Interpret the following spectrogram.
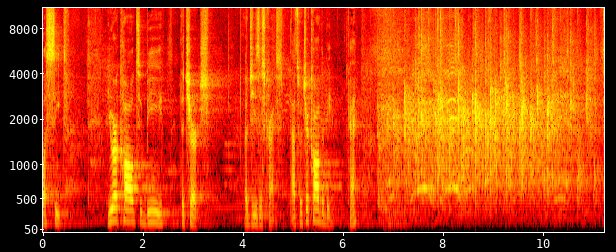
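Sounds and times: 
speech: 0.0 - 0.6, 1.3 - 3.4, 4.0 - 6.5
audience clapping: 6.7 - 11.2.

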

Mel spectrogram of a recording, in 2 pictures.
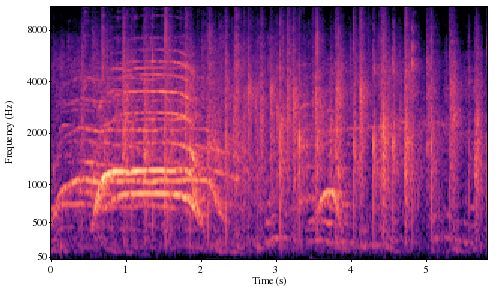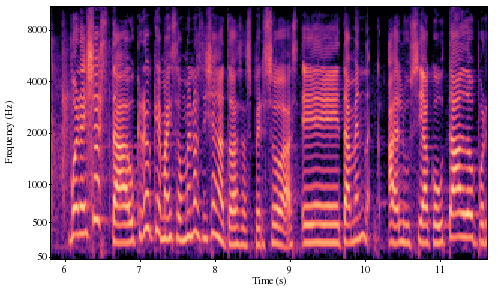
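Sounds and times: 
audience applauding and cheering: 0.0 - 6.7
speech: 6.2 - 11.6.

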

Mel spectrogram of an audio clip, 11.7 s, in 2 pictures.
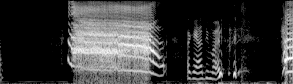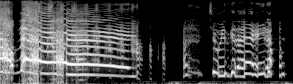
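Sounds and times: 
person imitating a horror-movie scream: 1.4 - 3.3, 5.7 - 8.7
speech: 3.7 - 5.0, 6.1 - 7.0, 10.0 - 11.7.

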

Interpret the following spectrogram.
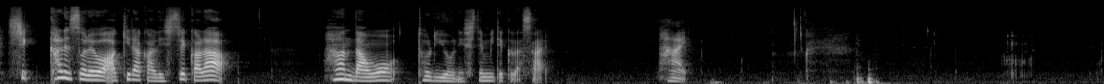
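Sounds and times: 
speech: 0.2 - 2.4, 3.2 - 5.6, 6.6 - 7.0
person sipping coffee, slurping and swallowing: 9.2 - 10.4.

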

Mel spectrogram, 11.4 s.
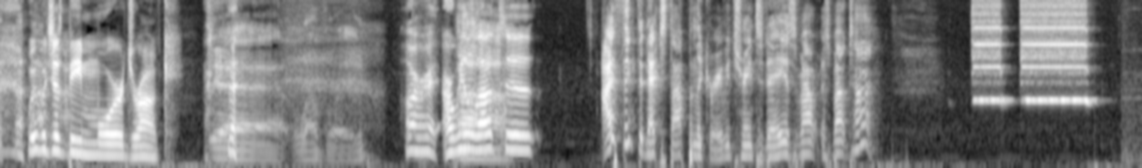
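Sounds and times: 
speech: 0.0 - 3.3, 4.0 - 5.4, 6.0 - 8.8
train whistle: 9.7 - 11.2.

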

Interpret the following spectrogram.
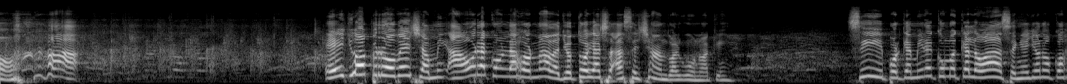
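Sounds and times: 
speech: 0.0 - 0.9, 3.2 - 7.4, 8.5 - 10.6
laughter: 0.0 - 3.2, 7.4 - 8.4
audience applause: 0.2 - 3.6.

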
